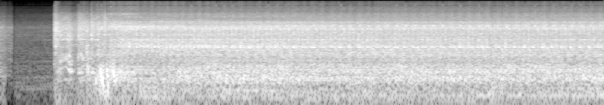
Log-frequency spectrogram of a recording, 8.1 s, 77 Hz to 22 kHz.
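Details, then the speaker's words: Mercedes Sprinter 2.1L four-cylinder diesel started after coolant temperature sensor replacement to check for leaks: fires quickly, then even idle with steady fast clatter, no stumbles or knocks; runs healthy. "Alright, I'm going to start it up now and make sure there's no leaks."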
